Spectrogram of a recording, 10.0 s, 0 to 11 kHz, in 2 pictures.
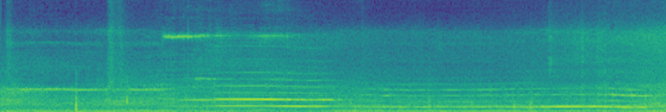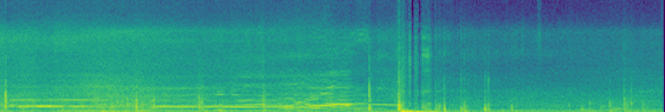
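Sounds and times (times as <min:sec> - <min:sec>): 
traffic: 0:00.0 - 0:09.9
people urgently getting off: 0:03.9 - 0:08.7.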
